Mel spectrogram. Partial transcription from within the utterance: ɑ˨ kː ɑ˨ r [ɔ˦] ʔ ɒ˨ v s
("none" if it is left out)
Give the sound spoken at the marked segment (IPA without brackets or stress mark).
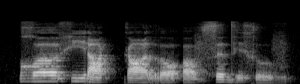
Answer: ɔ˨˦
